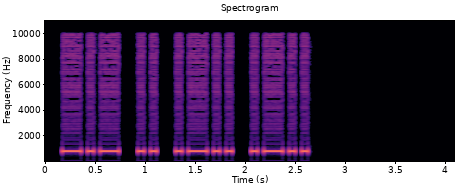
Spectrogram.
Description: Morse code, heard as a keyed tone, about 19 wpm, 800 Hz. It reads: KILL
